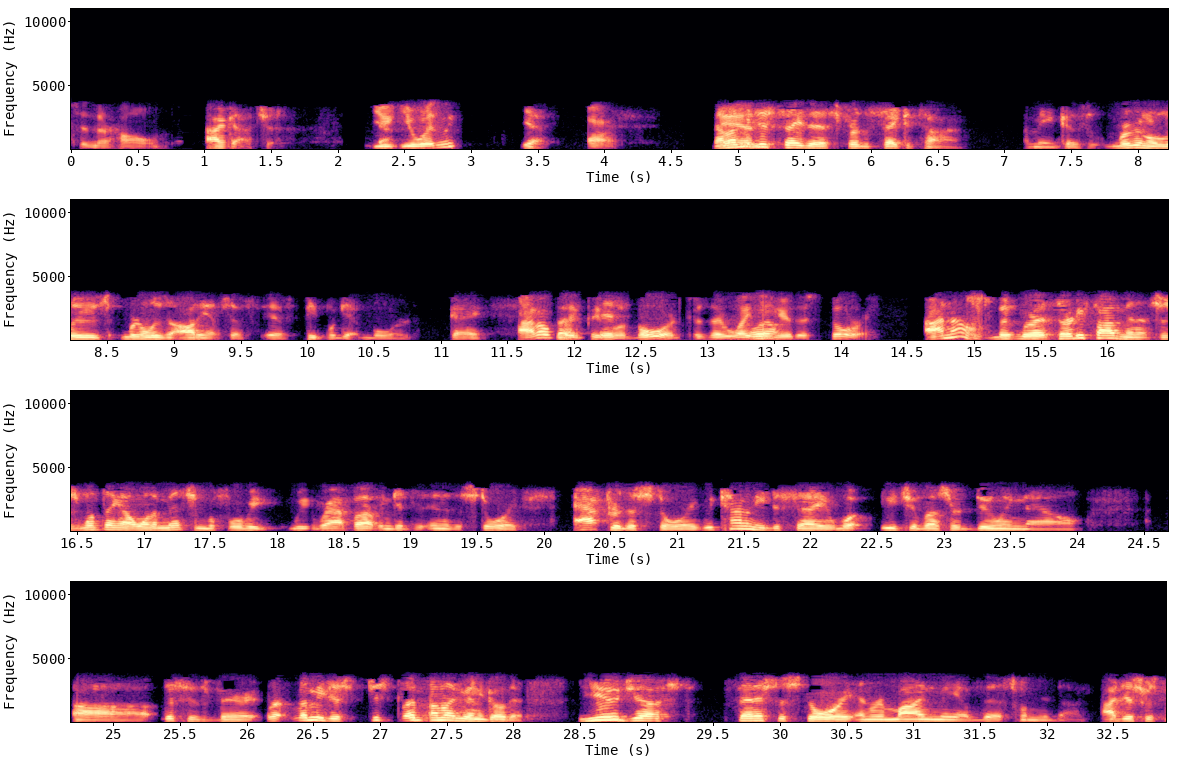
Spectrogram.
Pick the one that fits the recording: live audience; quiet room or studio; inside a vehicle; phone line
phone line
